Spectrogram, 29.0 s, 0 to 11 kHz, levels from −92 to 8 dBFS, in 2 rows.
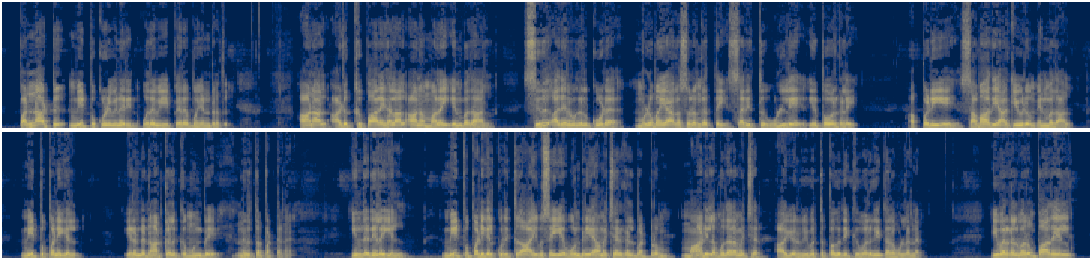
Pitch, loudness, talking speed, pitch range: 150 Hz, -19 LUFS, 105 wpm, 130-170 Hz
